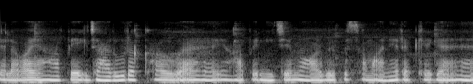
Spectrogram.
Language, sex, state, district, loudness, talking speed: Hindi, female, Bihar, Katihar, -13 LUFS, 255 wpm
